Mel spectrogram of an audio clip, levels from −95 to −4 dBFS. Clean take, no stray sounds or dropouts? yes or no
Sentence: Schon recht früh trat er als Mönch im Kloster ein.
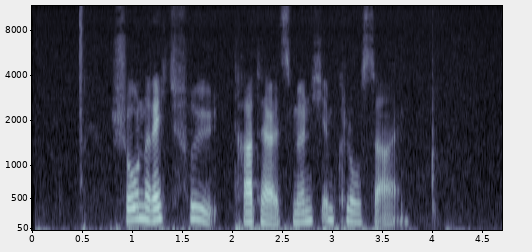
no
